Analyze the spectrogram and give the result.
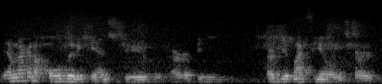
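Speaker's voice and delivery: normal talking voice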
